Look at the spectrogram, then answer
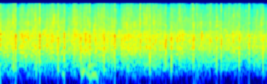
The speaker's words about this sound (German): Und ich finde, das war der Applaus wert. Auf jeden Fall. Sehr gut.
